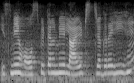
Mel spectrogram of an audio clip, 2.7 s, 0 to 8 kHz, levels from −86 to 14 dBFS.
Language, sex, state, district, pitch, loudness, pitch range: Hindi, male, Punjab, Fazilka, 250 Hz, -16 LUFS, 235-260 Hz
